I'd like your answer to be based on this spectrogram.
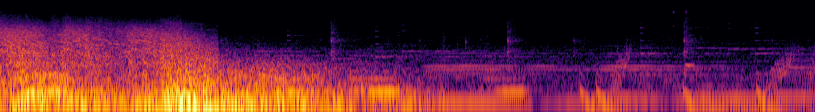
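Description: Heavy booming weapons fire from spaceships in the space combat game Cosmoteer: a loud, dense barrage that fades after about two seconds into scattered distant blasts and pops, with no talking.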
